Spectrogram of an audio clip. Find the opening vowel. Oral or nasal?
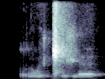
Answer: nasal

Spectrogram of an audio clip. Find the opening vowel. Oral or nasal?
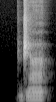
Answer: nasal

